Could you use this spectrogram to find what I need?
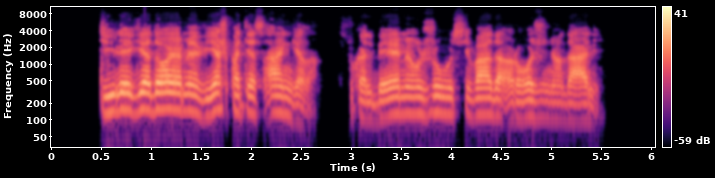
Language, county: Lithuanian, Kaunas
